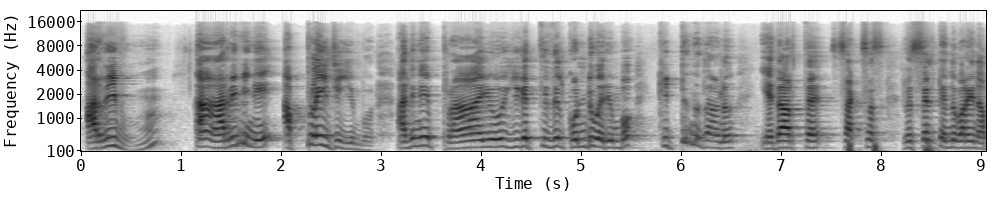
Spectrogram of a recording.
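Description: A middle-aged man from Kerala, India, a career trainer and coach, giving a motivational talk point by point, speeding up and then slowing to stress key phrases. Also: sits high, fairly bright tone. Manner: numbered points, shifting between quick runs and slow stressed phrases.

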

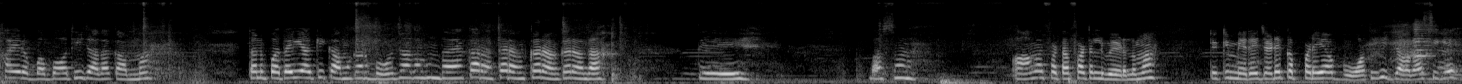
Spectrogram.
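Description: A woman's voice: sits high, fairly even intonation, moderate pace, long pauses, darkish tone. A young woman chatting casually as a home vlogger, often repeating words for emphasis. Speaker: family vlogger. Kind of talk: casual chatty home vlog, talking to viewers and family. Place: busy family home. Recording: noisy handheld home recording.

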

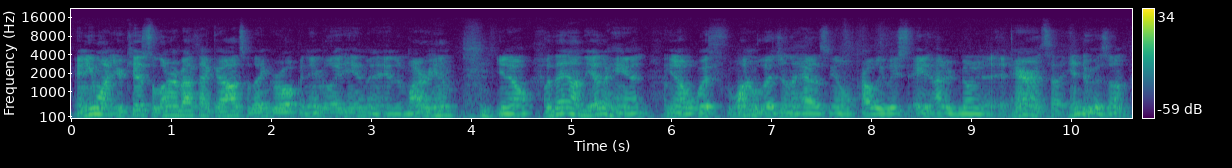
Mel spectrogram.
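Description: A man in his forties explaining early church history in a studio discussion, relaxed and full of fillers and restarts. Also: medium pitch, fast. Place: small studio set with lamp and plants. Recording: roomy and distant-sounding with faint noise.

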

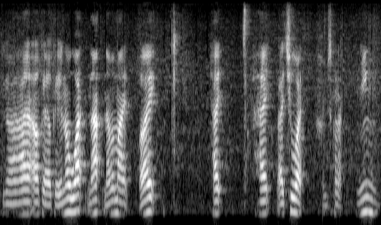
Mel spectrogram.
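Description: A young man with a Tamil accent giving excitable gameplay commentary as a gaming YouTuber, repeating phrases rapidly. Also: fairly high pitch, slight background noise.

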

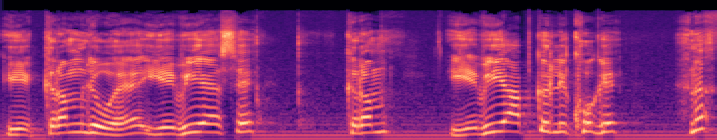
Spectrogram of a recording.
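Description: A man's voice: high-pitched, takes it slowly, fairly bright tone, slight background noise. A male teacher from Uttar Pradesh giving an exam-prep Hindi lesson, drilling students by asking a question and then answering it himself.

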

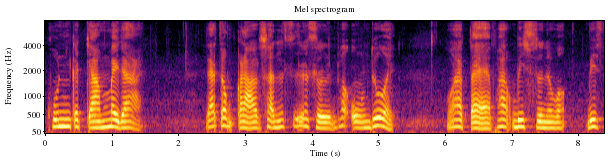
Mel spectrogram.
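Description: An older woman giving a chatty, informal lesson on deity names, explaining slowly and reading names aloud. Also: fairly low pitch, fairly even intonation, mellow.

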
